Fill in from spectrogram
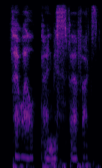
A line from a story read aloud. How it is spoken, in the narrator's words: I whispered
